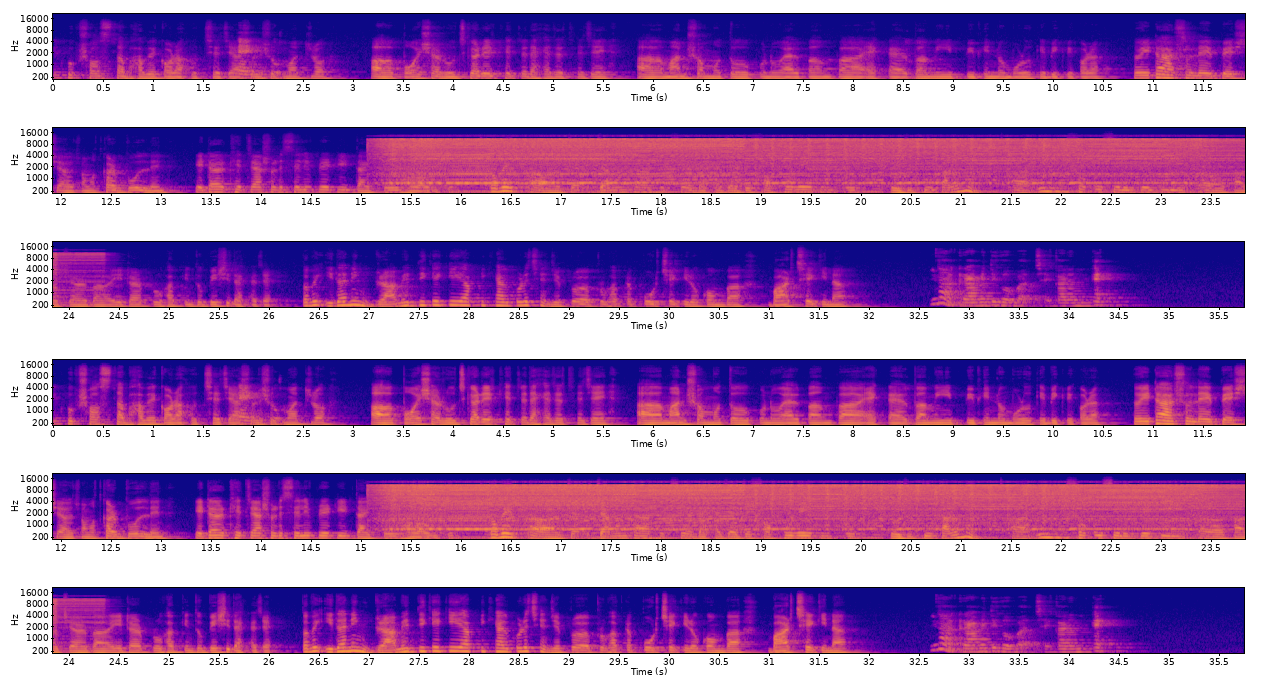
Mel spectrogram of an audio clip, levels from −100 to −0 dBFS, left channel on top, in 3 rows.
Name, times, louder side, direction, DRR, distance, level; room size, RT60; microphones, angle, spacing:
voice 1, 0.0-2.8 3.2-10.5 10.8-15.9 16.3-20.0 20.3-26.0 26.3-31.9, right 3 dB, 65° right, 7 dB, 0.5 m, -36 dB
voice 2, 1.8-2.4 8.5-8.8 11.3-11.4 16.2-16.4 19.3-19.6 21.8-22.1 32.6-34.5, right 1 dB, 15° left, -3 dB, 4.0 m, -45 dB
sound 1, 15.1-24.4, right 3 dB, 15° right, 1.1 m, -29 dB
20.5 x 9.4 x 2.9 m, 0.77 s
head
